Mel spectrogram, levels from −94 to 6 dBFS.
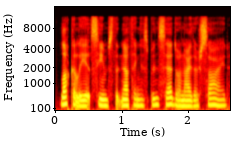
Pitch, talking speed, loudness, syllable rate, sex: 175 Hz, 250 wpm, -19 LUFS, 6.1 syllables/s, female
